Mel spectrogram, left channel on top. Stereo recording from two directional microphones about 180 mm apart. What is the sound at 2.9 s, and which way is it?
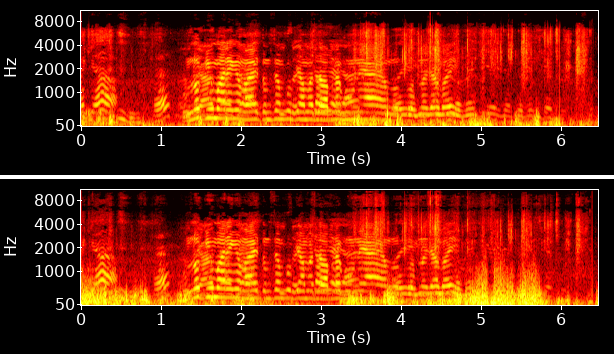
A man's voice, 20° right (ahead or behind).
